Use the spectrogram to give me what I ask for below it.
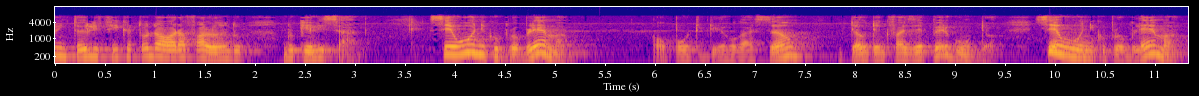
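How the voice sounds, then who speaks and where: A primary school teacher with a Brazilian Portuguese accent records a remote class for first graders, her camera aimed at a workbook. She patiently stretches out syllables and asks the class questions. Her female voice is deep, gravelly and dark, and the sound is reverberant and lo-fi.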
